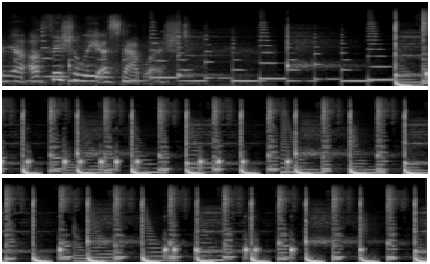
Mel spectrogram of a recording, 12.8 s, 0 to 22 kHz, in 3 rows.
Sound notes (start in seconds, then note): 2.9 upbeat music; 4.8 popping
